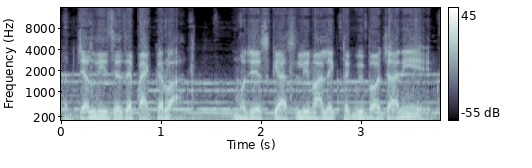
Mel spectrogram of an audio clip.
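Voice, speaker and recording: A man's voice: deep voice, steady tone, brisk, over loud music, natural voice. A man playing a cocky male police sub-inspector in an audio story, sarcastic and grumbling. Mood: irritated, bossy. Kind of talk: dramatic audio story acting.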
